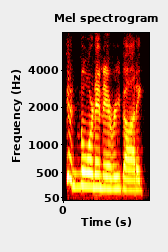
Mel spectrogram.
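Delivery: ordinary talk, nothing marked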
